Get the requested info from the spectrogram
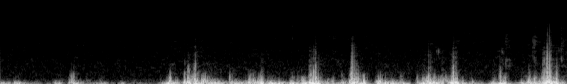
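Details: Raccoons eating, with crunchy chewing noises: quiet scattered crackles at first, then dense bursts of crunching and smacking from mid-clip onward, some sharp clicks standing out.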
